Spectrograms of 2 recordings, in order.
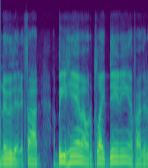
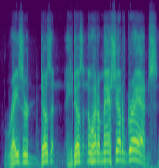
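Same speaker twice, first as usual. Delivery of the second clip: higher, louder trash-talk commentator voice; mocking commentator taunt; 6 semitones higher, 6 dB louder than usual. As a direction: jeer like a heckling commentator. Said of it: "crap talking me the entire time".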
